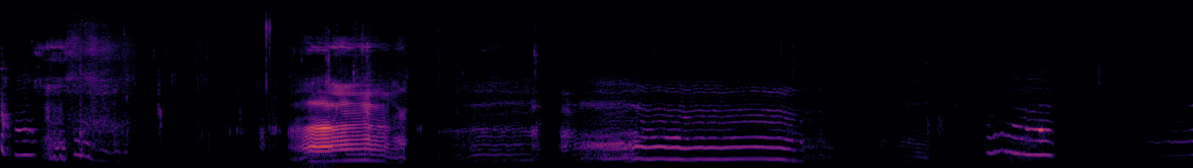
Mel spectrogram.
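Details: Two pet dogs, a kelpie and a kelpie-labrador cross, vocalizing early in the morning to wake their owners: drawn-out, wavering whines and howl-like cries with rich harmonics, separated by brief pauses, ending in a few short yelps.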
